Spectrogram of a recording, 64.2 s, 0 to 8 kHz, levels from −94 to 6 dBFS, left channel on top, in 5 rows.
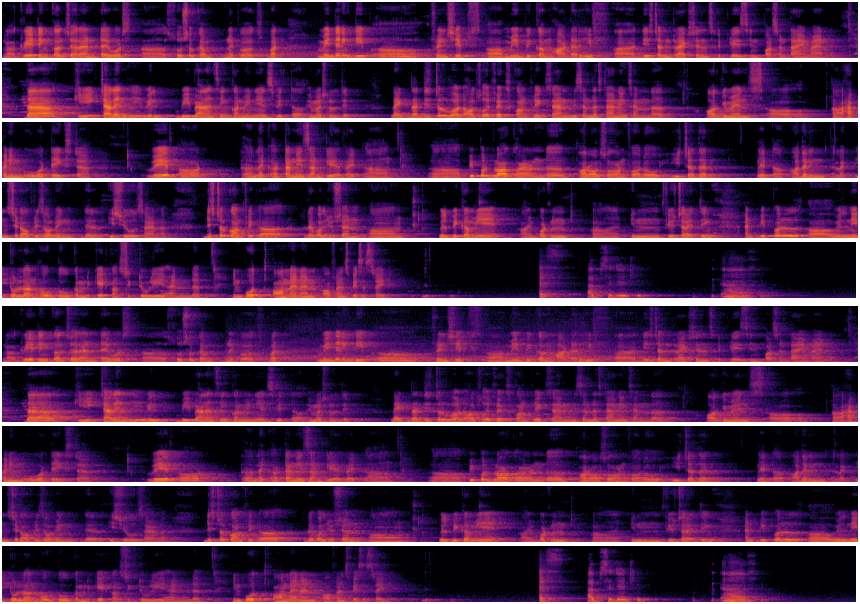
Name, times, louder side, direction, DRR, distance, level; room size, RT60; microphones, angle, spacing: voice 1, 0.0-4.4 4.7-12.5 12.8-18.1 18.7-22.8 23.4-24.9 25.3-27.0 27.9-28.7 29.3-31.7 32.1-36.4 37.0-44.5 45.1-46.0 46.3-47.0 47.4-57.1 57.7-57.8, left 3 dB, 35° left, 10 dB, 0.7 m, -32 dB
sound 1, 3.3-9.8, right 3 dB, 85° right, 0.9 m, -48 dB
voice 2, 60.1-61.0 62.1-62.8, right 2 dB, 20° right, 8 dB, 0.7 m, -35 dB
15.0 x 9.3 x 6.6 m, 1.4 s
head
